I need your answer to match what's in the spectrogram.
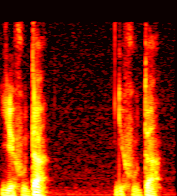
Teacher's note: a SH'VA NA, which is a brief, audible SH'VA, but it's not treated as its own syllable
